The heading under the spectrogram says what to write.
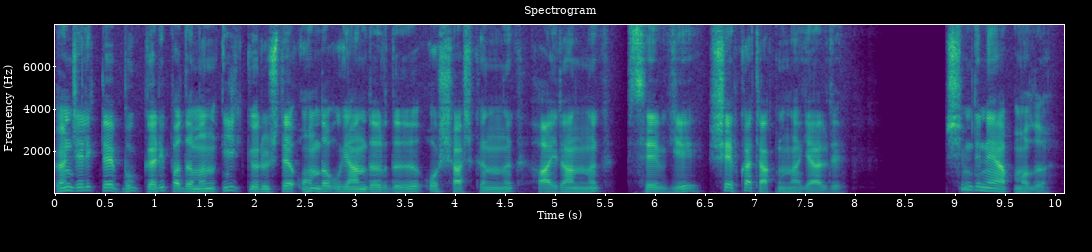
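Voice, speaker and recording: Low-voiced man reading an audiobook. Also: slow pace, hardly any pauses. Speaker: audiobook narrator. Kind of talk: scripted narration.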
